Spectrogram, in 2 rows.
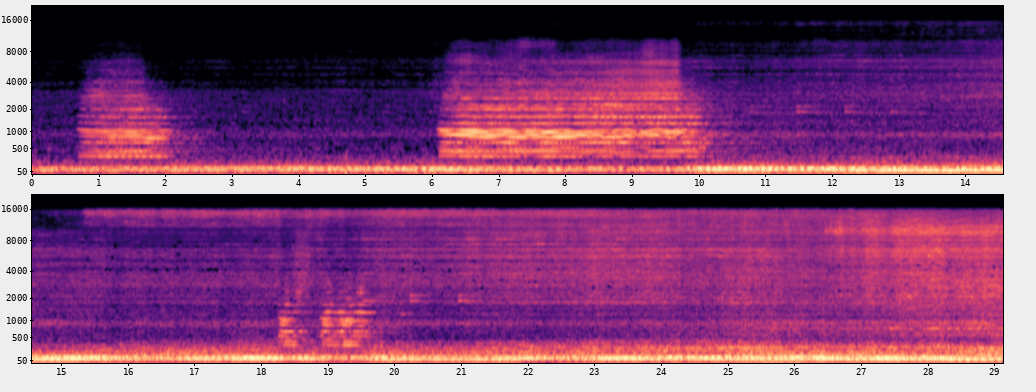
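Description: A diesel freight train's lead locomotive, NS 4536, a GE AC44C6M, sounds its air horn: a short blast, then a long blast, then two quick short toots. Under the horn the low rumble of the diesel engines grows louder as the locomotives pass, with wheel and rail noise rising near the end.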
